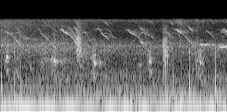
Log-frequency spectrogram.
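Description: Native chickens cluck and chatter in a close, busy flock, with overlapping short calls over outdoor background noise.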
